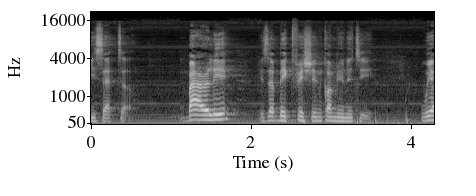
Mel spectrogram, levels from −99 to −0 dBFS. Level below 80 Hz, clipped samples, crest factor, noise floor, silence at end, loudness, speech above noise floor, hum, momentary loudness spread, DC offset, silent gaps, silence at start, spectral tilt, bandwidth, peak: -52 dBFS; under 0.1%; 22 dB; -51 dBFS; 0 s; -27 LUFS; 23 dB; 50 Hz at -50 dBFS; 17 LU; under 0.1%; none; 0 s; -3.5 dB/octave; 17 kHz; -6 dBFS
